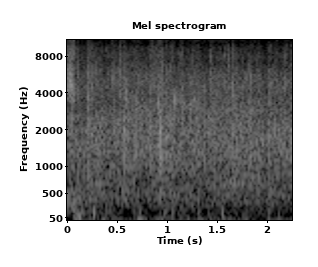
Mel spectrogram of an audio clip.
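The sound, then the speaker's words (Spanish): A crowd applauds steadily at a church service, giving applause to the Lord: a dense wash of many hands clapping at a fairly even level throughout, with no voices standing out. “Dele otro aplauso al Señor y día gloria a Dios.”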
